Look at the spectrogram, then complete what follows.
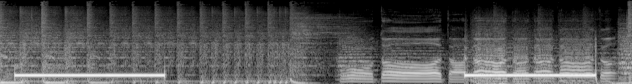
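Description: Tinny, synthesized telephone hold music for calls fills the line, with a steady sustained tone over bouncy pulsing beats, a brief melodic vocal-like passage midway, then the same tone returning. It's loud.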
